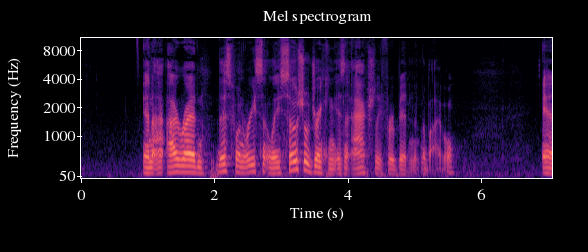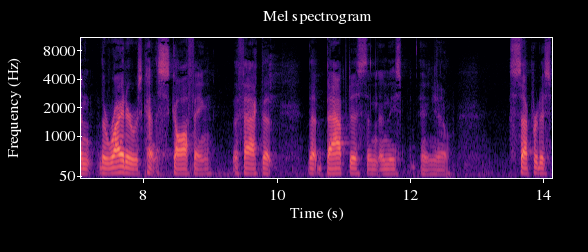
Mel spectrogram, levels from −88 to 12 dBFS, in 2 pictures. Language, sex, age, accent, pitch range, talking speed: English, male, 30-49, American, 115-145 Hz, 140 wpm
